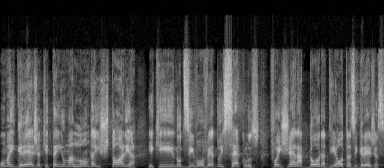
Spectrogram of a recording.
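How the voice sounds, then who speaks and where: A man speaks in a raised, projected voice at an extremely high pitch with a bright, sharp tone. His pace is fairly slow. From Northeast Brazil, João Pessoa, Paraíba. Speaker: pastor. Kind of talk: sermon. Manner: animated.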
